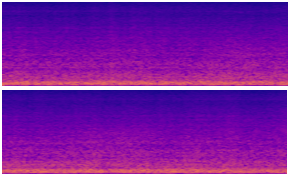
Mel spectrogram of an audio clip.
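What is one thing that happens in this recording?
Wind rumbles low against a moving car.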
